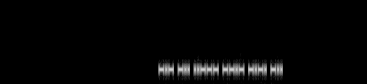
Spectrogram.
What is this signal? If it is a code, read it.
Morse code, heard as a keyed tone, about 70 wpm, 700 Hz. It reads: KD2QCD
